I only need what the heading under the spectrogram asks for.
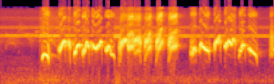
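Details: Morning dueling song of a red-whiskered bulbul, recorded as a lure for training birds: a fast, continuous run of loud, rolling, whistled notes, each slurring up and down, with a steady high-pitched hum behind.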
